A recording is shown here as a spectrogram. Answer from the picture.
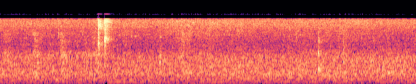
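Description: A dog-training clicker gives one sharp double click (press and release) about two seconds in, marking the dog's behaviour for a reward. A few fainter ticks follow over a steady background hiss.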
